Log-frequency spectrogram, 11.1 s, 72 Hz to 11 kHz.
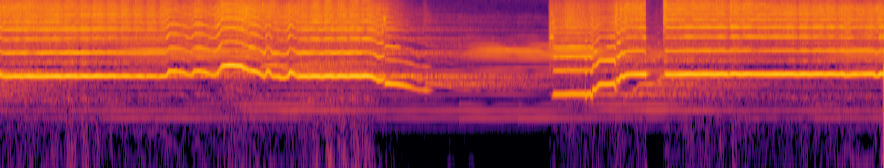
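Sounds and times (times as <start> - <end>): flute holding long note: 0.0 - 6.1, 6.8 - 11.0.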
